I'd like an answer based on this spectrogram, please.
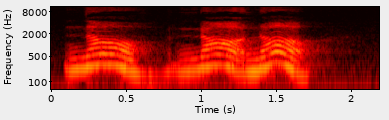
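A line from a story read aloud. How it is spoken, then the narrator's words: Anguished voice. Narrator (Italian): rispose il dottore con voce angosciata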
